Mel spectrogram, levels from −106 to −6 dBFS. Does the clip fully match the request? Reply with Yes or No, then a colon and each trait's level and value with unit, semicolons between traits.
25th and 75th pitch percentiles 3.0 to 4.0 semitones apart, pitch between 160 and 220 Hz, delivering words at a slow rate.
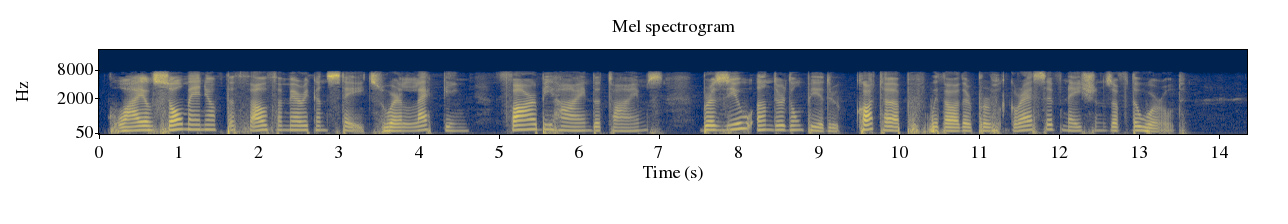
Yes: average, 3.5 semitones; high, 190 Hz; slow, 115 wpm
